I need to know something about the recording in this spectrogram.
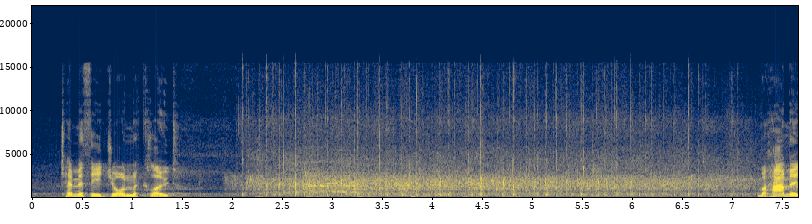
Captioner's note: audience applauding; attendees cheering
